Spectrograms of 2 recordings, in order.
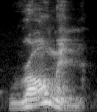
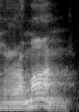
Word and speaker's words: Ramon: I mean, the maintenance shop I worked in for all these years, everybody calls the maintenance manager Roman, but that's because they do not know how to pronounce Ramon.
